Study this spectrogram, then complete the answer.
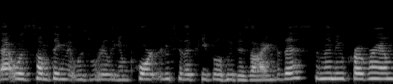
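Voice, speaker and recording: In an American accent, the speaker goes at a very fast pace with fairly even intonation. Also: woman. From New York. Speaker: cubmaster and scout trainer. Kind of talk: training presentation.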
